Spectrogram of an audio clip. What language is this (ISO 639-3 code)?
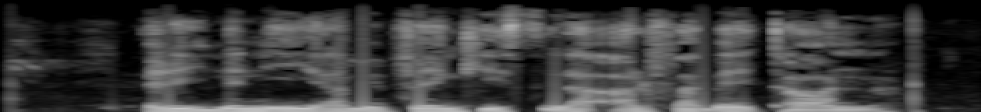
epo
